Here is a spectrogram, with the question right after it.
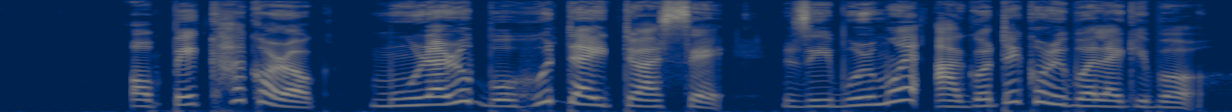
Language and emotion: Assamese, surprised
